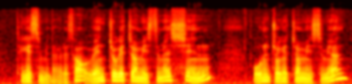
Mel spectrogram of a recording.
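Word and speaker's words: שׂין: 그래서 얘는 이제 쌍시옷에 발음이 나고 얘는 이제 SH 발음 있죠.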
